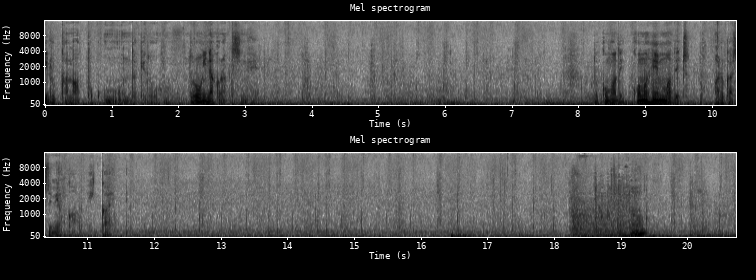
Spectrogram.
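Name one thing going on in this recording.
Footsteps crunch softly on snowy ground.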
